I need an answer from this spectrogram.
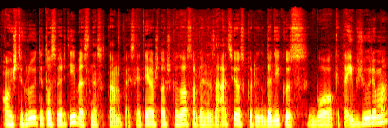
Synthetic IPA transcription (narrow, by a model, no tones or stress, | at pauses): oːɪʃt̪ʲɪkɾuːjʊt̪ɐɪt̪oːsʋʲɛɾʲt̪ʲiːbʲeːsnʲɛsʊ̥t̪ɐmpɐ̰jɪsɐɪɐt̪ʲeːjoʃt̪oːʃkɐt̪oːsoːrɡɐnʲɪzɑ̰ːt̪sʲɪjoːskʊɾd̪ɐlʲiːkʊsbʊʋoːkʲɪt̪ɐɪpʒʲuːɾʲɪmɐ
